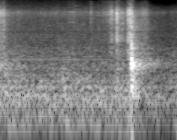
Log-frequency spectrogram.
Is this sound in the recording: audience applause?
no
